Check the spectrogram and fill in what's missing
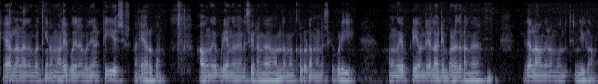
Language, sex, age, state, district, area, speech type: Tamil, male, 45-60, Tamil Nadu, Mayiladuthurai, rural, spontaneous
